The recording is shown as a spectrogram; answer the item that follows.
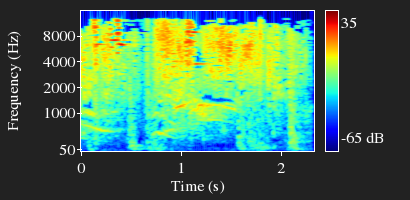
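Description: Knives slashing throats, heard as sharp, harsh crashing and slicing noises, with a short laugh near the start.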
